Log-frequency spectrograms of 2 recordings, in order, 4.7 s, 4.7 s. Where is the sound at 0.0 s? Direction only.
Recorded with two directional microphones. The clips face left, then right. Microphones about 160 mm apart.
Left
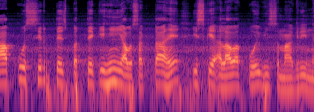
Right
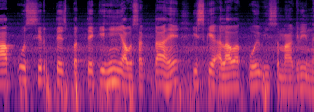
25° left (ahead or behind).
